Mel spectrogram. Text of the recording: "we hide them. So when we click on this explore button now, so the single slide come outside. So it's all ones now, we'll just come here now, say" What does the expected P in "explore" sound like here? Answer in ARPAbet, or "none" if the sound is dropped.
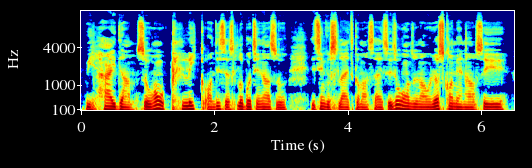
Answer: none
